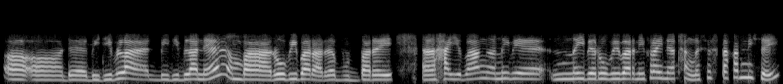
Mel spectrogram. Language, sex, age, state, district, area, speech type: Bodo, female, 18-30, Assam, Udalguri, urban, conversation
